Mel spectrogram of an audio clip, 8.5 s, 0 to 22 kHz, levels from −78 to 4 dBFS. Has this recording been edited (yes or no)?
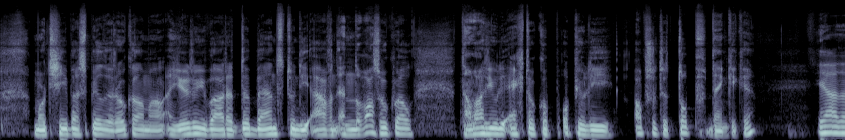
no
